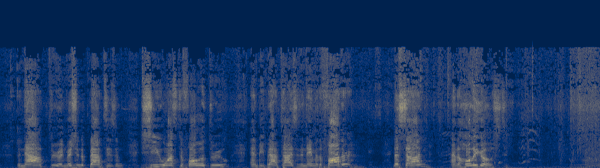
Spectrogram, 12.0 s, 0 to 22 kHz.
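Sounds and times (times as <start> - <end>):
water splashing in tank: 11.0 - 12.0.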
